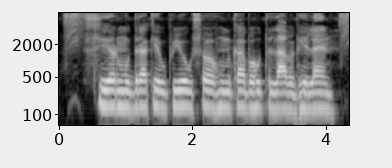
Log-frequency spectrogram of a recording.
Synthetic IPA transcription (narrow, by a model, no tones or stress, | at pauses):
sijəɾmud̪ɾakeupjoɡsə̃ɦunkabəɦut̪labʱbʱelɛen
